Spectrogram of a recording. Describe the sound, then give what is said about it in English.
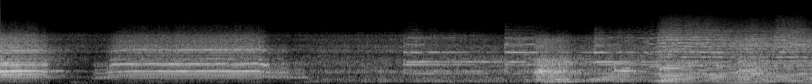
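A loud steam train whistle blows in several long, wavering blasts, sustained, with the rumble of a train getting underway beneath it as the Railroad Hour's Summer Show Train pulls out. No one speaks. “So join us again next Monday, folks, and ride with us aboard the Summer Show Train back to 1926. All aboard! Well, it looks as though we're ready to pull out.”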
